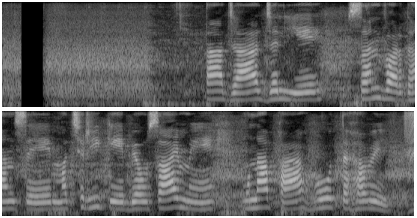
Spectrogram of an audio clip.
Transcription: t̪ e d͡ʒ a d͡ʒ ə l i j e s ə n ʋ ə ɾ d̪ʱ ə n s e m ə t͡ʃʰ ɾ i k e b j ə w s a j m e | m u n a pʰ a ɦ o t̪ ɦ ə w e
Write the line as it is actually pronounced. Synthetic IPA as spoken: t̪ a d͡ʒ a d͡ʒ ə l i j e s ə n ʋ ə ɾ d̪ʱ ə n s e m ə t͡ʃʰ ɾ i k e b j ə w s a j m e | m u n a pʰ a ɦ o t̪ ɦ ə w e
